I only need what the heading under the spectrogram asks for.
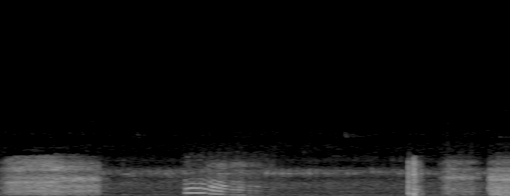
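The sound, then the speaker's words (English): A person takes a deep breath, drawn in as a long, noisy inhale of about a second. Fainter breathy sounds and a brief wheezy squeak follow. “Take a deep breath. Another one. What if I hyperventilate? Take another deep breath.”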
